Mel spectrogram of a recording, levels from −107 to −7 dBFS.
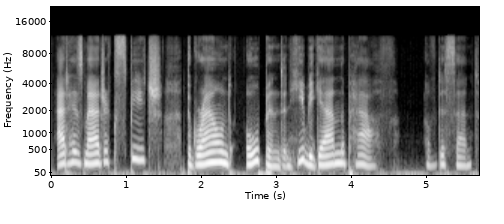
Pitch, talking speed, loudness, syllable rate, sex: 190 Hz, 145 wpm, -17 LUFS, 4.1 syllables/s, female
